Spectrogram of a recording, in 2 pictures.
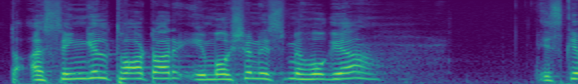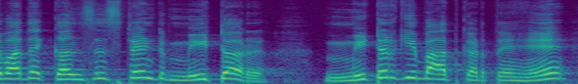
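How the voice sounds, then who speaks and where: An Indian man teaching literature for an exam, asking questions and answering them himself, repeating key points slowly in simple words. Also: high-pitched. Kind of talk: exam-prep literature lecture.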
